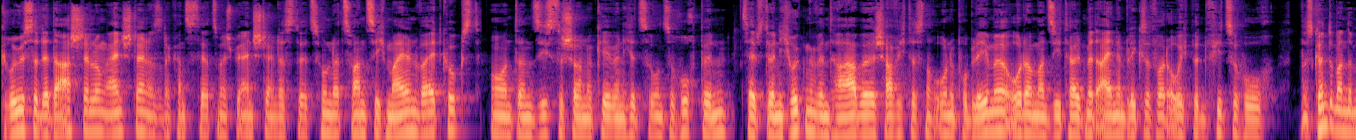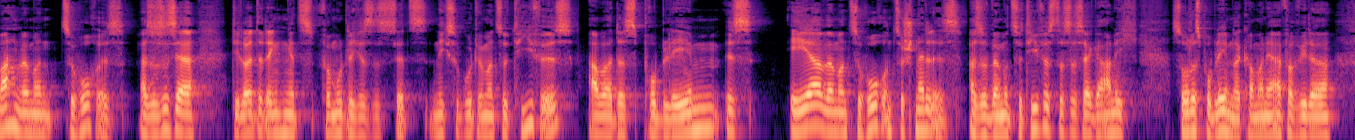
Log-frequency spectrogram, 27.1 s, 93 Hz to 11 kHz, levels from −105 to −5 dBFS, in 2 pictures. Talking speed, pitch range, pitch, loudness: 270 wpm, 105-120 Hz, 110 Hz, -24 LUFS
